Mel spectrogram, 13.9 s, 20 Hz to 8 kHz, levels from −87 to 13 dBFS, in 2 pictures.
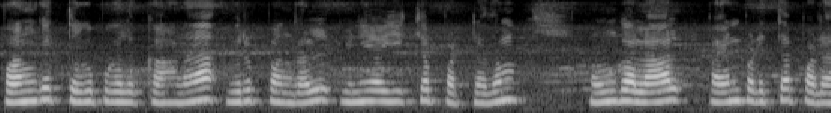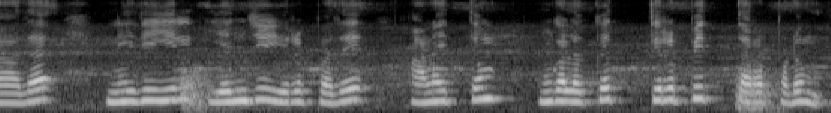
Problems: constant background noise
